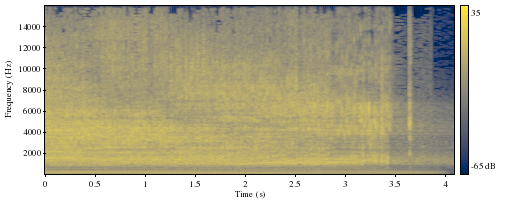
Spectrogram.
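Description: Black/thrash metal band holding the final distorted chord of a song, a steady sustained chord with a dense, hissing wash above it, which cuts off sharply near the end and leaves a short fading tail.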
